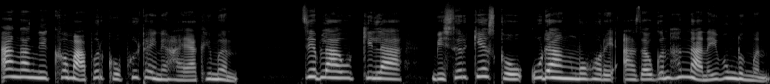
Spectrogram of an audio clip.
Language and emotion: Bodo, surprised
